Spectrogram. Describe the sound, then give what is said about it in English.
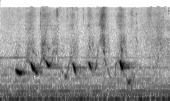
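A voice imitates the twitter of Lyra, a bird character in a role-playing game: about six quick, high chirps in a bouncy rhythm, moderately loud, with no talking around them. “She twitters.”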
